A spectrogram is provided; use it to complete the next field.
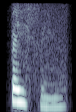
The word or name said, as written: facing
